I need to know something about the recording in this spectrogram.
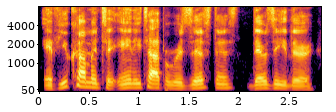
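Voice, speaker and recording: A man's voice: mid-range voice, fairly quick, darkish tone, no echo. A man hosting a casual conversation, speaking emphatically and preachily, repeating phrases for stress. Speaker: podcast host.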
